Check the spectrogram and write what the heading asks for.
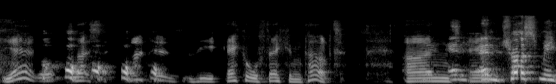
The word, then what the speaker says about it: Ecclefechan: Yeah, well, that is the Ecclefechan tart, and And trust me, folks, he's not swearing. no, Okay, no. that's the actual name of it. It's the Ecclefechan.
